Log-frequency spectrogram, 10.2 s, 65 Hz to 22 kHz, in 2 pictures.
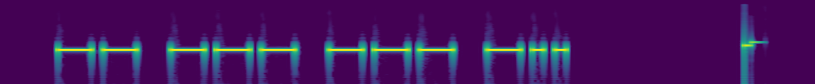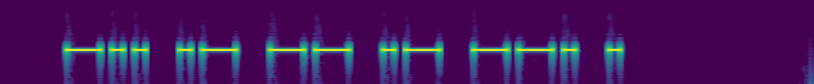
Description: Morse code, heard as a keyed tone, about 17 wpm, 700 Hz. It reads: MOOD DAMAGE
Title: Sentences from Top 1100 Words - New Word Drill Alt - 17wpm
